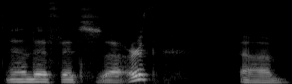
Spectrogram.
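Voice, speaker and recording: A man giving an informal, unscripted critique in a halting, hesitant way, with many pauses and repeated words. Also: lowish voice, animated, mellow. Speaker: audiobook narrator and manuscript critic.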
